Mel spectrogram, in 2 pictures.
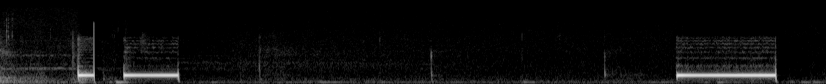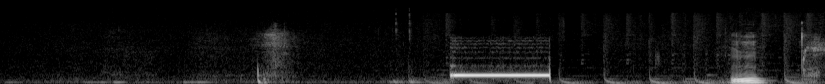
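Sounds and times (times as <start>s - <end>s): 
long steady electronic telephone line ringing tones: 0.8s - 1.8s, 6.8s - 7.8s, 12.8s - 13.8s
faint breathing: 2.4s - 3.6s, 9.1s - 11.4s, 16.2s - 16.5s.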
